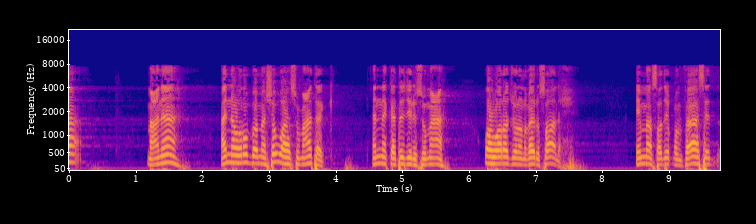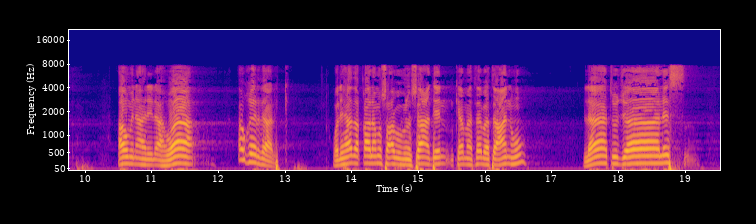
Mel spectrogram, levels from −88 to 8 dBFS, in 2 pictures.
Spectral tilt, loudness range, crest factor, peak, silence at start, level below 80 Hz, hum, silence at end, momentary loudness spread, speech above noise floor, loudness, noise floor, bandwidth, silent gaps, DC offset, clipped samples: -4 dB/octave; 3 LU; 12 dB; 0 dBFS; 0 s; -28 dBFS; none; 0.45 s; 11 LU; 41 dB; -12 LUFS; -53 dBFS; 8 kHz; none; under 0.1%; under 0.1%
